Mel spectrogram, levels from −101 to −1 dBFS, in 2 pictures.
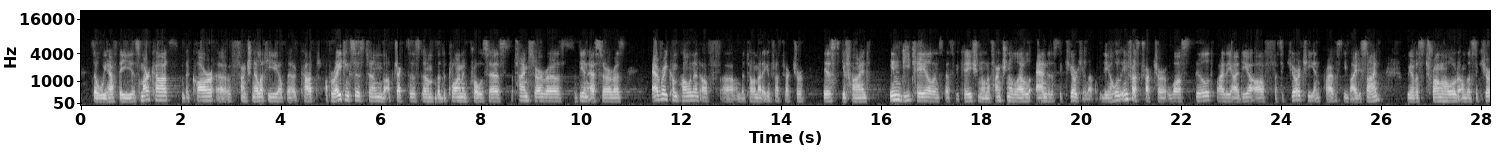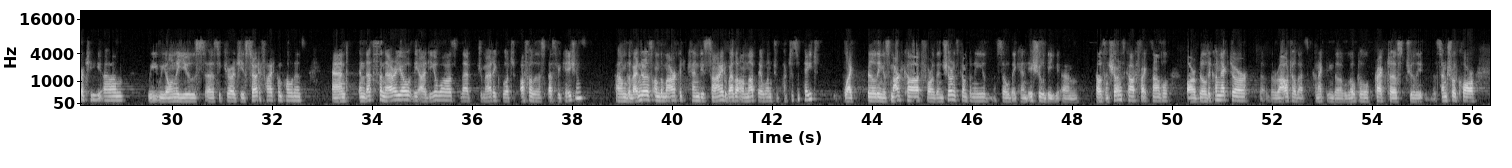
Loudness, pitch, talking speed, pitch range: -25 LUFS, 120 Hz, 150 wpm, 115-135 Hz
